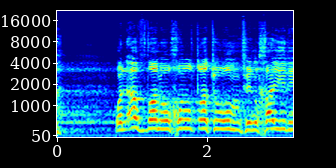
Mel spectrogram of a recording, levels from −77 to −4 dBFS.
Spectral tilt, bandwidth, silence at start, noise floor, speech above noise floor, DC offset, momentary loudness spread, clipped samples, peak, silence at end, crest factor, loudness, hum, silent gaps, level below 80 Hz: -3 dB/octave; 16.5 kHz; 0 s; -43 dBFS; 22 dB; under 0.1%; 14 LU; under 0.1%; -2 dBFS; 0 s; 20 dB; -20 LUFS; none; none; -56 dBFS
